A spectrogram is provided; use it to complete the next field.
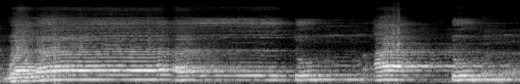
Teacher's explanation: Mim makhrajnya bibir, sifatnya guna. Jadi bacanya wala antum ada gunanya dikit, Pak. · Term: izar safawi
